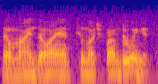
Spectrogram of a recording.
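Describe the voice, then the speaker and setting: Man playing a low-voiced, naive small-town dreamer. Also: level tone, fairly quick, close to an everyday voice. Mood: cheerful, sincere. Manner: plain-spoken, earnest. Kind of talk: 1930s radio drama acting. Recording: tinny phone-like 1930s radio, music behind.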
